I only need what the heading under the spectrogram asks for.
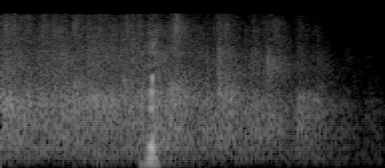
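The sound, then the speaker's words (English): An audience at a Tesla presentation claps after a slide on factory safety improvements, a steady, dense burst of applause that gradually thins and fades out toward the end, with one sharper thump partway through. “You don't have to clap after every slide unless you really want to, but.”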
